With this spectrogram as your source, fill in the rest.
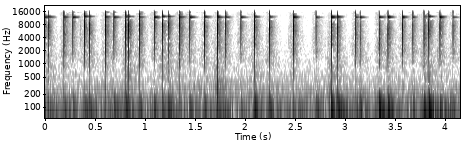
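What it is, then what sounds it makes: Glass perfume bottle tapped with nails. A small, clear glass perfume bottle with a metal cap, hollow and partly filled with liquid, is held near the microphone and tapped with long acrylic nails. Around thirty quick, bright clicks and taps come in an irregular rhythm, each ending almost instantly with a faint high glassy ping and very little low end.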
